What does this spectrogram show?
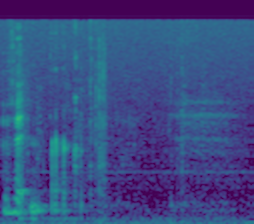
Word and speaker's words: Wittenberg: but we actually in in German they pronounced the W like a V so it's pronounced befitting burg the document was written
